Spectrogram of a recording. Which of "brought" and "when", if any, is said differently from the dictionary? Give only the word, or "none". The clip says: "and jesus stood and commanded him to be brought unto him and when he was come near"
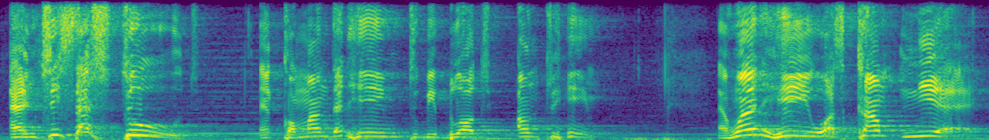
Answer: brought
